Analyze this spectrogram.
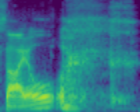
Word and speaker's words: Syl: And Syl is pronounced Sile.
